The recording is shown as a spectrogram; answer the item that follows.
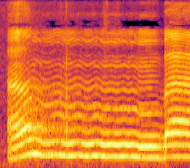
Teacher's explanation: Cara membacanya nun bertemu ba dirubah menjadi huruf mim, bunyi mim disertai dengung 2 harokat. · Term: iqlab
